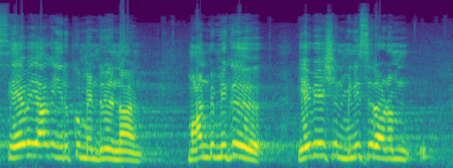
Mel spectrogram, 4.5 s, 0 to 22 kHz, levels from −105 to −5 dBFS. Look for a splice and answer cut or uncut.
uncut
